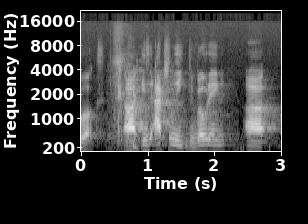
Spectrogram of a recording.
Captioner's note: laughing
